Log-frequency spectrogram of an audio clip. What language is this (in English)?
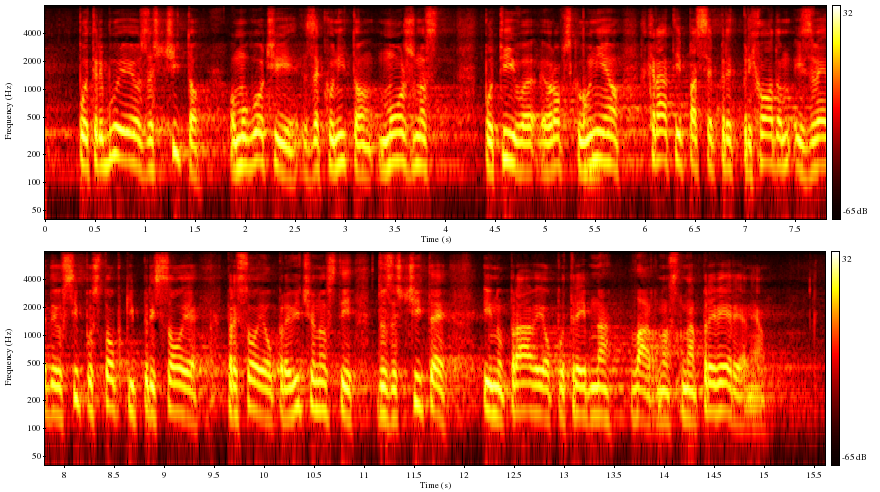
Slovenian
